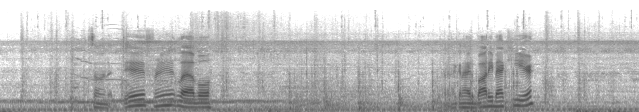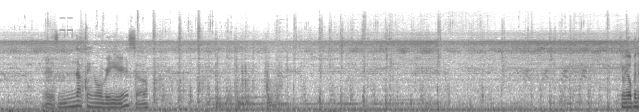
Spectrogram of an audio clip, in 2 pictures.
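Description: Soft footsteps crunch slowly on dirt and gravel.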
